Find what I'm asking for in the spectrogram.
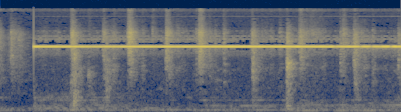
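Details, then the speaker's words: British General BG USB double socket just fitted: the plug-in socket tester gives a steady high whistle with two green lights on, confirming the outlet is wired correctly. "okay as you can hear the whistling's going which means it's all connected properly"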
